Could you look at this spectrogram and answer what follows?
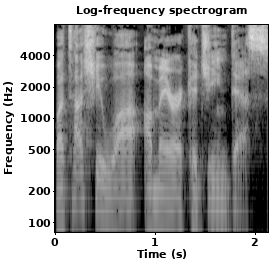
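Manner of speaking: put-on Japanese spoken with a thick American accent. Recounting speaking japanese to people who started laughing: strong american accent. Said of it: "speaking Japanese with like a real American accent".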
